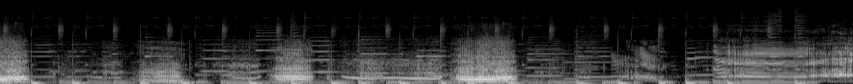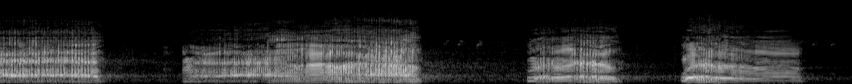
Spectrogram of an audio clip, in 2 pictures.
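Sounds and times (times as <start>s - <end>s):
camel calling: 0.0s - 9.7s.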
